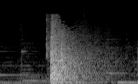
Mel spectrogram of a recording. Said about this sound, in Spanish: Miró para adelante, para arriba, para abajo, para un costado, para el otro, y como no había nadie, cerró la puerta con mucha fuerza.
